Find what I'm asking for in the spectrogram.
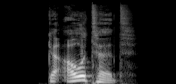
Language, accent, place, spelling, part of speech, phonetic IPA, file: German, Germany, Berlin, geoutet, verb, [ɡəˈʔaʊ̯tət], De-geoutet.ogg
- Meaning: past participle of outen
